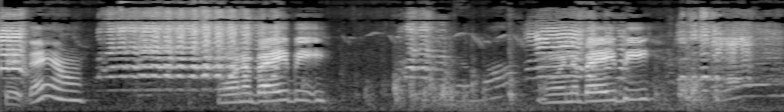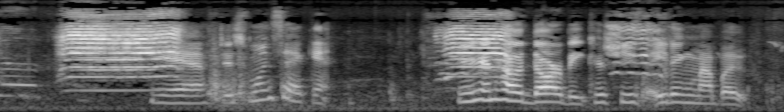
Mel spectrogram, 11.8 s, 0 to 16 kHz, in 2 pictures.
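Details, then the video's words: Loud chorus of young goats during the 2022 kidding season: strained, quavering bleats follow one another roughly every second or two, some long and tremulous, others short, with a human voice talking underneath. "So many LOUD baby goats!"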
